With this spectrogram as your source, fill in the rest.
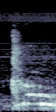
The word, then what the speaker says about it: Duong: Donc déjà, je me présente, je m'appelle Duong, donc Duong comme ça s'écrit, hein, D-U-O-N-G. Le D se prononce D parce que je suis du Vietnam du Nord.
